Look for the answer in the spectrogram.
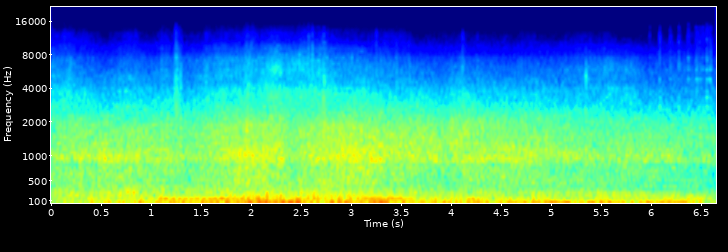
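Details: Rebuilt classic Mini 1380 engine on engine jig, first start, about 70 psi oil pressure when cranking, exhaust loosely fitted: steady even low beat with no knocks or rattles; runs smoothly.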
